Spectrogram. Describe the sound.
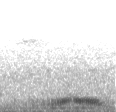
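A pigeon cooing in a park, one soft, low, warbling call that swells briefly above faint background noise.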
